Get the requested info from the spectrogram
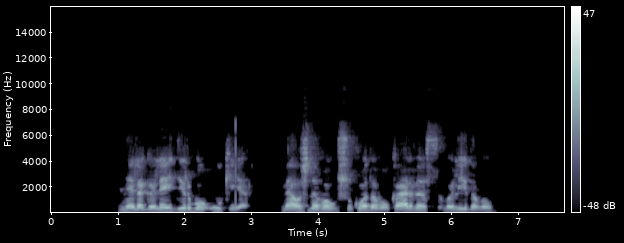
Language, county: Lithuanian, Vilnius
